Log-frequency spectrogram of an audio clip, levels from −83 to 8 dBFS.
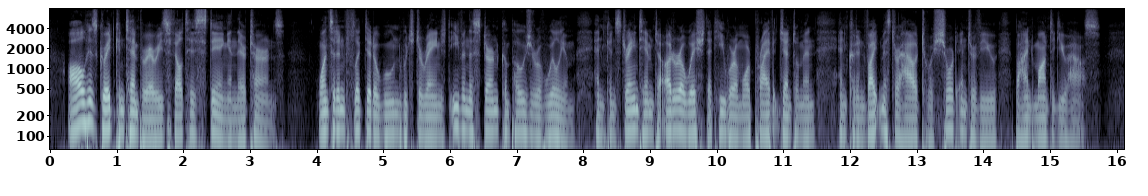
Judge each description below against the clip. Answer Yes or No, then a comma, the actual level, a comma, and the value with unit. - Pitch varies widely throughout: No, average, 3.5 semitones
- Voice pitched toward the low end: Yes, low, 100 Hz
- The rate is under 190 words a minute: Yes, average, 180 wpm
